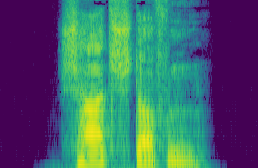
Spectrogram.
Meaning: dative plural of Schadstoff
- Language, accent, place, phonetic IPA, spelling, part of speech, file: German, Germany, Berlin, [ˈʃaːtˌʃtɔfn̩], Schadstoffen, noun, De-Schadstoffen.ogg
